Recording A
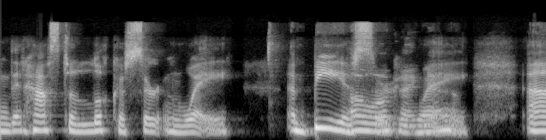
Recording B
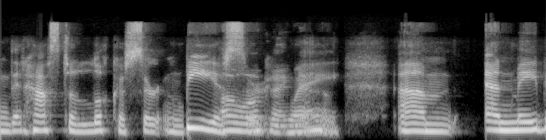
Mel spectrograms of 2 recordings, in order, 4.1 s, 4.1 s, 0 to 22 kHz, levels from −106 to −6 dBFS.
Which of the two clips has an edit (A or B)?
B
